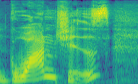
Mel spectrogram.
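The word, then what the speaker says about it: Guanches: Canary Islands were called the guanes and I looked that up so I know that I'm actually pronouncing that correctly but it is spelled Gua n c hes they spoke a language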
